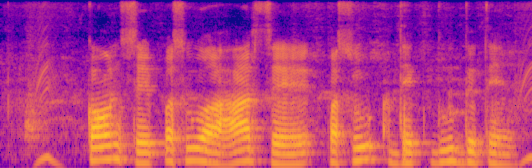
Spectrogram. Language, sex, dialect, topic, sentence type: Hindi, male, Marwari Dhudhari, agriculture, question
